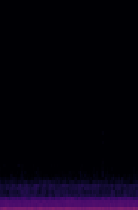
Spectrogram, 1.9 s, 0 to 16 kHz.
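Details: 2007 Chevrolet Astra 2.0 8v at the first key turn, ignition on, not cranking. A steady mid-pitched electric hum that is intermittent, possibly more often on hot days; the owner suspects the fuel pump or electronic injection, unconfirmed.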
